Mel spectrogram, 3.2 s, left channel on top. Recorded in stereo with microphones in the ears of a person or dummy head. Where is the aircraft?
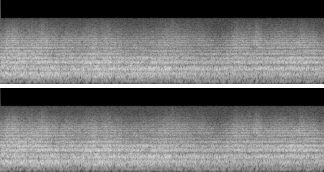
5° left (ahead or behind).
